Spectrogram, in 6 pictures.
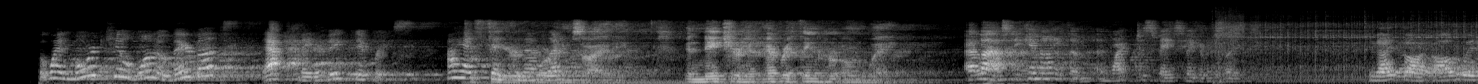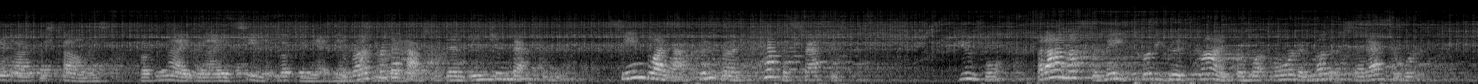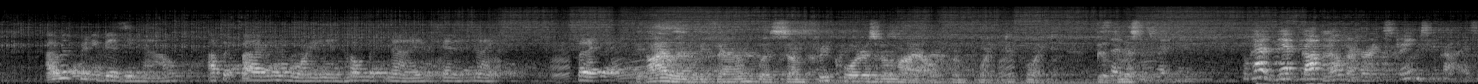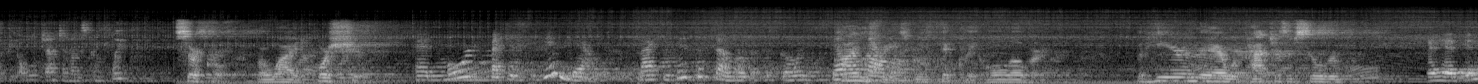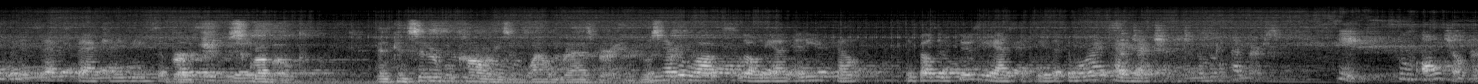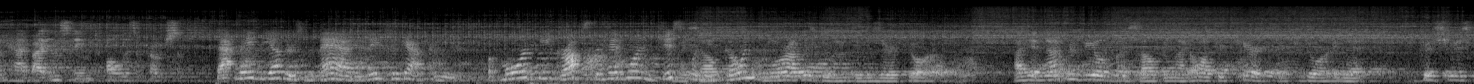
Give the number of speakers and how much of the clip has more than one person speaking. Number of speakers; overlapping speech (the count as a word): four, about 7%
